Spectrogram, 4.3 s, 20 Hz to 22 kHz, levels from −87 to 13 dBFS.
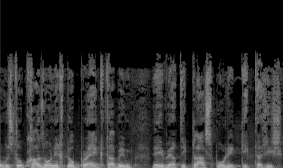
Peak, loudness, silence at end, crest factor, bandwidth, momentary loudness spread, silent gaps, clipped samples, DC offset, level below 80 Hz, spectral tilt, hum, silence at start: -12 dBFS; -26 LUFS; 0 s; 14 dB; 15.5 kHz; 5 LU; none; under 0.1%; under 0.1%; -60 dBFS; -5 dB/octave; none; 0 s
